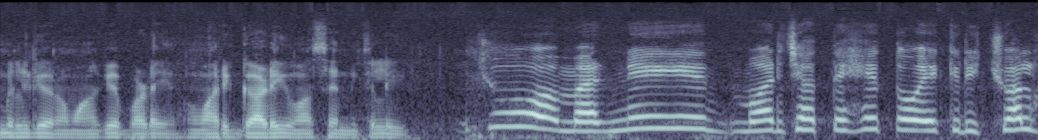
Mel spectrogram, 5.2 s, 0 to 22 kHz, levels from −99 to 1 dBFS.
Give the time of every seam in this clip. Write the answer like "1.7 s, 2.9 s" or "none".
2.3 s

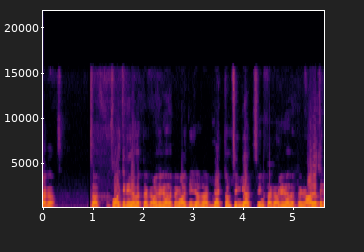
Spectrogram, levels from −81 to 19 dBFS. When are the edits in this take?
1.0 s, 4.4 s

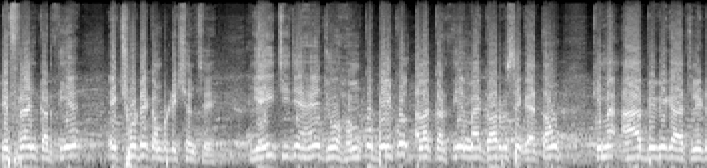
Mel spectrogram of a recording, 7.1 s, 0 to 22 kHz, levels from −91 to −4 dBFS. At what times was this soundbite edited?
none

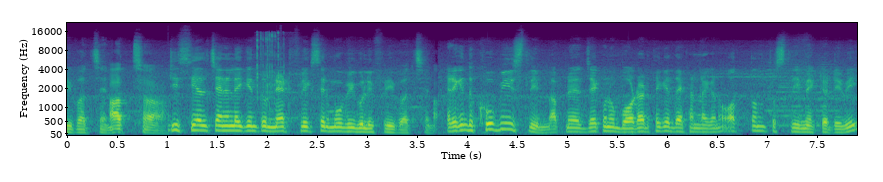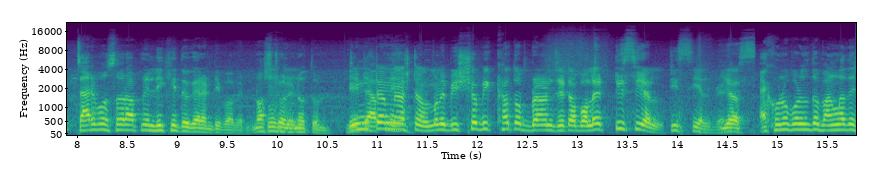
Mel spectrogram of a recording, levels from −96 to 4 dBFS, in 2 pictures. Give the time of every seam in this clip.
1.0 s, 3.5 s, 8.0 s, 10.6 s, 14.8 s

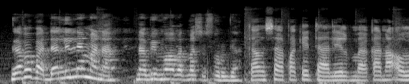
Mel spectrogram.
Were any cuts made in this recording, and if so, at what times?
2.4 s

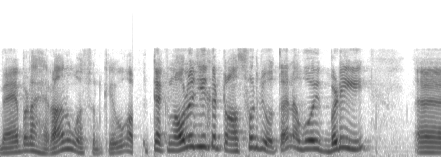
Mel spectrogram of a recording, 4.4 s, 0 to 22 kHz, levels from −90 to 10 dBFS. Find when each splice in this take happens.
1.3 s

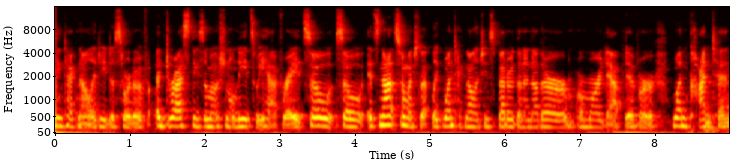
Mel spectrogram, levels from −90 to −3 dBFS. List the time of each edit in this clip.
1.2 s

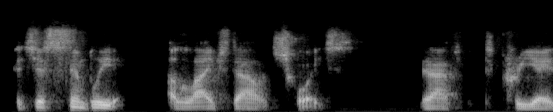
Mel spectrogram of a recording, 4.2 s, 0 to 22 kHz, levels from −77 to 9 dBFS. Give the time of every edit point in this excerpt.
none

